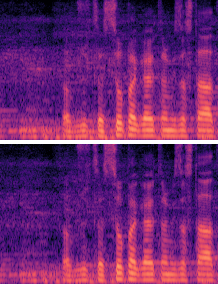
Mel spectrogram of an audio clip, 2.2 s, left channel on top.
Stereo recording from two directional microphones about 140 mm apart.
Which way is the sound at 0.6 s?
5° right (ahead or behind).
